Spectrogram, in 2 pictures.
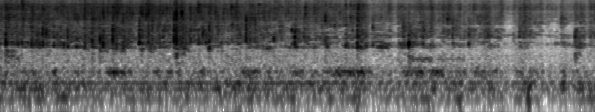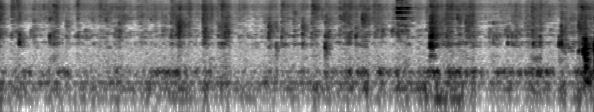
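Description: Garlic paste and onions frying in a pan, a steady soft sizzle with a few utensil clinks, fairly quiet and with no talk.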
